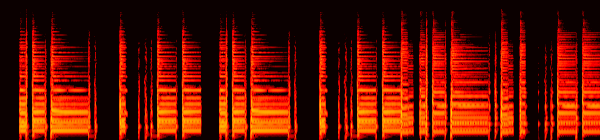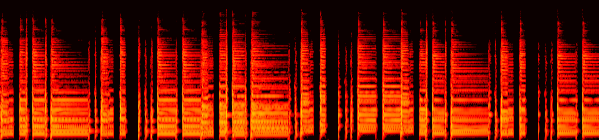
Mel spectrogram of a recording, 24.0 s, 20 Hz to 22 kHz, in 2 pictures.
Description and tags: Song1 GUITAR Fa 4:4 120bpms
Chord, Guitar, rythm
